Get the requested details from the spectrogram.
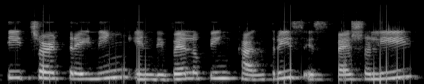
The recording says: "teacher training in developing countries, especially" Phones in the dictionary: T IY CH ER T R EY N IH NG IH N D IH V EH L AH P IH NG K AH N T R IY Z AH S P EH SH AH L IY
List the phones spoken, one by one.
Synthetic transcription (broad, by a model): T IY CH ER T R EY N IH NG IH N D IH V EH L AH P IH NG K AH N T R IY S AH S P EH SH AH L IY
